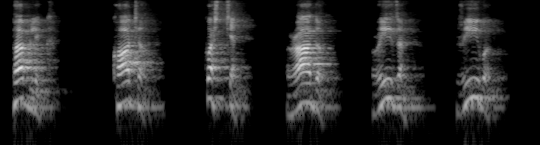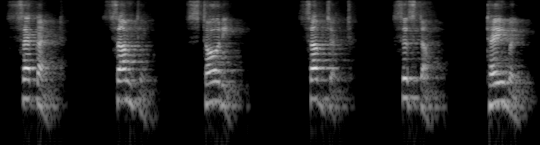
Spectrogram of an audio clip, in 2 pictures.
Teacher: So the stress is given on first syllable.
